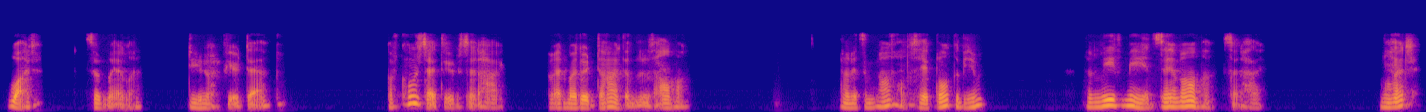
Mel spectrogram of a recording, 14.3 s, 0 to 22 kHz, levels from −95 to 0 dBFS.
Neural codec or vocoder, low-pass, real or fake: autoencoder, 22.05 kHz, a latent of 192 numbers a frame, VITS, trained on one speaker; 7.2 kHz; fake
